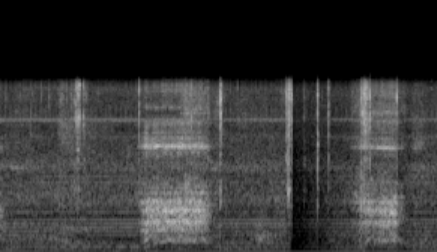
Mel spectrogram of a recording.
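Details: Harsh sleep snoring from a man: two rough, growling snores about three seconds apart, with steady room noise and a few small clicks.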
